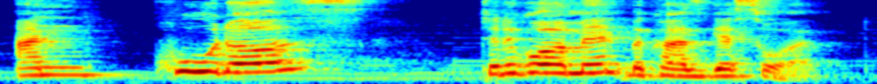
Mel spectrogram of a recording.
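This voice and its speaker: A Jamaican woman vlogger shares her opinion casually to camera in a Jamaican accent, emphatic and admonishing, dropping into Patois phrases. Her high voice is animated at a normal speed, with soft music in the background.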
